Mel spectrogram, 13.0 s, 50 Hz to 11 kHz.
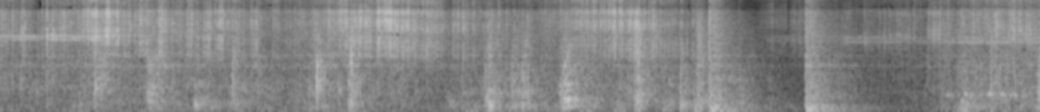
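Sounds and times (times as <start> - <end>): distant firecrackers banging: 0.0 - 13.0.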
